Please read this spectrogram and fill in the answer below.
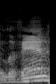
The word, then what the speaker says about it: levain: Mr. Frenchman, how do you pronounce it? – Levan.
